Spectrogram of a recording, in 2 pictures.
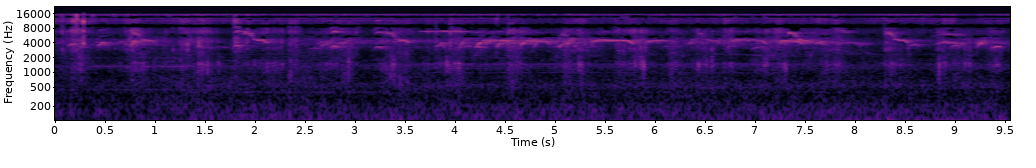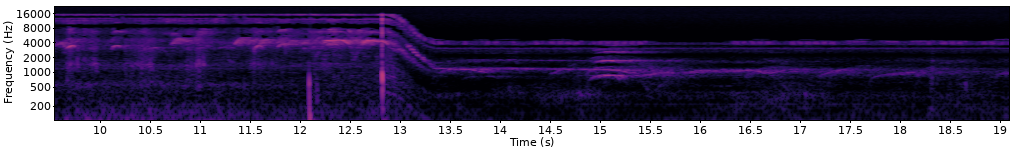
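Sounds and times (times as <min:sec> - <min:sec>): birds chirping: 0:00.0 - 0:13.4
low rumble: 0:00.2 - 0:12.9.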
